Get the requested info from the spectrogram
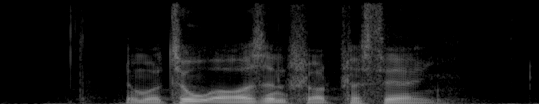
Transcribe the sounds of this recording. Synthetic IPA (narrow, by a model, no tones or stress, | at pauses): no̽mɐt͡sʰo̝̰ːæɐɒ̽səe̝nflɒ̽d̥̚pʰlæse̝ɐ̰e̝ŋ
